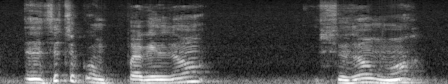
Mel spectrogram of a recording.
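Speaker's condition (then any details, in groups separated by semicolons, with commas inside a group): Cerebral palsy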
